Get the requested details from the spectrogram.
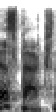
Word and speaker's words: SPAC: Let's just make it SPACs now. We can change it. – Why don't we make it like SPAC, like Tupac? – Yeah.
